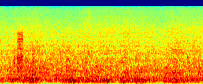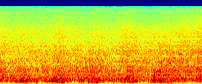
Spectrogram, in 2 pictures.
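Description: Grand Geyser erupting: a steady, even rushing of water and steam, much like surf.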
